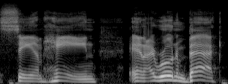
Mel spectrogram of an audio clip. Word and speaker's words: Samhain: And the other thing is, he said, you didn't pronounce Samhain right. You don't say it Sam Hain.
